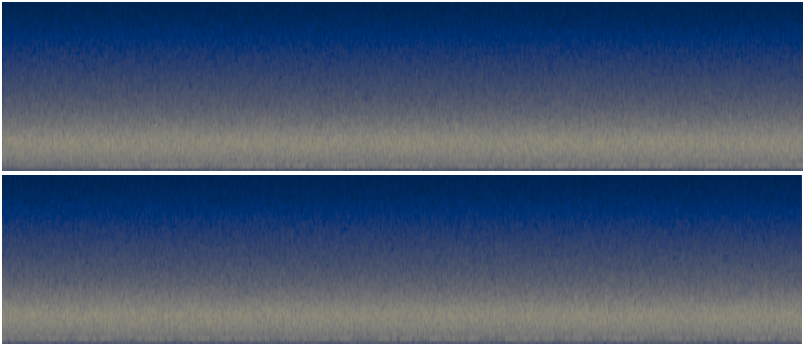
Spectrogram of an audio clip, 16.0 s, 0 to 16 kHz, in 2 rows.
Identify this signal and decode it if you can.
Morse code, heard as a keyed tone, machine-sent, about 32 wpm, 620 Hz, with heavy radio static. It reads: CQ QRP DE LU7RK LU7RK LU7RK CQ QRP DE …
